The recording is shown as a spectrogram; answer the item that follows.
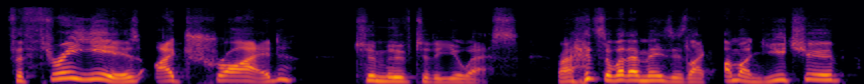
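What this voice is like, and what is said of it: Australian accent. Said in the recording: “I'm Australian. You can hear my Australian accent.”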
